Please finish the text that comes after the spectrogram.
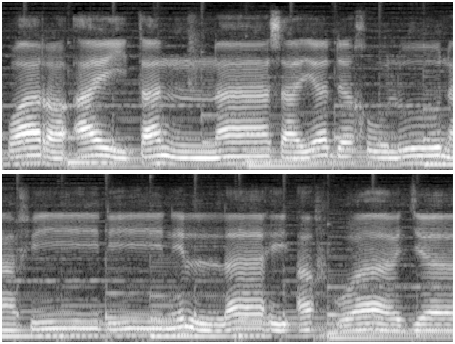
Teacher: ada huruf kha yang keluarnya dari pangkal tenggorokan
